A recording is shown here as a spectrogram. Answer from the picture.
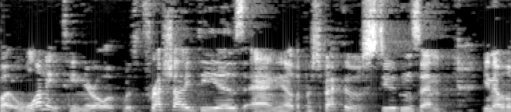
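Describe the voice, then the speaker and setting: A somewhat breathy man's voice in an American accent, fairly quick in pace, with ordinary pitch variation and a quiet background. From US Northeast. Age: young. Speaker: school board trustee; radio guest. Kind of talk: radio interview. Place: studio. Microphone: studio mic.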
